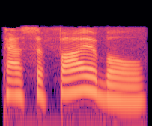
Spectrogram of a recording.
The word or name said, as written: pacifiable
